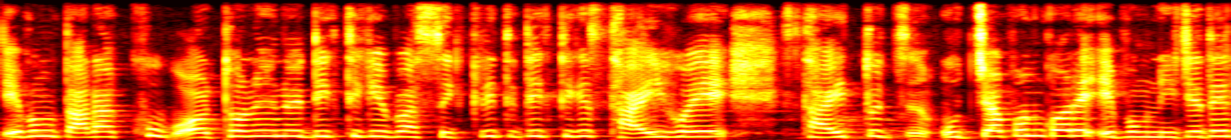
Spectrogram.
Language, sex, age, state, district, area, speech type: Bengali, female, 18-30, West Bengal, Bankura, urban, spontaneous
